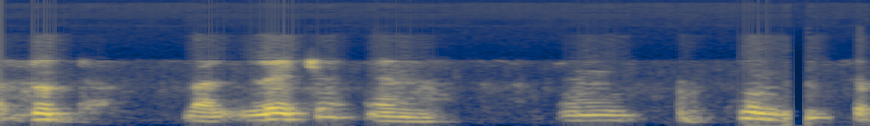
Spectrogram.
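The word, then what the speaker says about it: दूध: Esto se pronuncia dud.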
